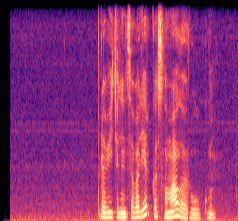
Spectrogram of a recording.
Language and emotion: Russian, neutral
